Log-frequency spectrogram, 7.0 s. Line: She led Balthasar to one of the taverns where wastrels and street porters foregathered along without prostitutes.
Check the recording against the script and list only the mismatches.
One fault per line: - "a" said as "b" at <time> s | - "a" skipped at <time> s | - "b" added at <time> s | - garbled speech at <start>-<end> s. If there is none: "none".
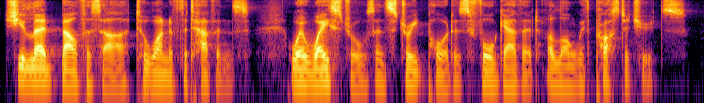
- "without" said as "with" at 5.8 s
